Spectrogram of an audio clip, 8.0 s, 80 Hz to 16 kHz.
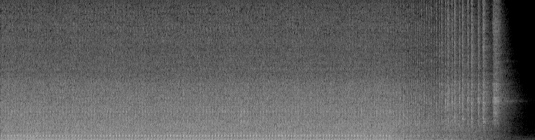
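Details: Kohler SV730S-0011 V-twin on a Bobcat zero-turn mower (Ransomes 942205): steady, even drone with blades engaged via the electric PTO on a severely cracked belt, no slipping or squeal, then winds down and stops; sounds healthy.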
